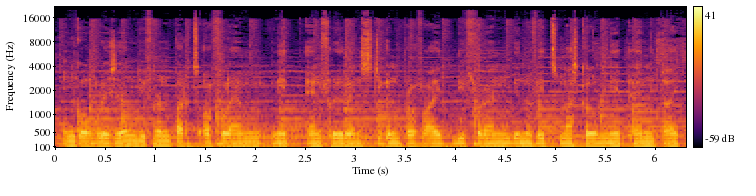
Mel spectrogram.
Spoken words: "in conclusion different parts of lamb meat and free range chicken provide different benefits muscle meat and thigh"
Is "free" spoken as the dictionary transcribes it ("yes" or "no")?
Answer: yes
